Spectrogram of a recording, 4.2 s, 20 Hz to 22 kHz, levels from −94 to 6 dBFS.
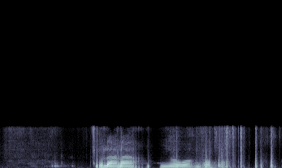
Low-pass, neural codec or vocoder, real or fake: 5.4 kHz; codec, 16 kHz in and 24 kHz out, 1 kbps, XY-Tokenizer; fake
